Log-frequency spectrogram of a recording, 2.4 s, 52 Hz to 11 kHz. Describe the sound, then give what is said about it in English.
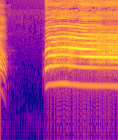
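A group of about thirty men screaming: a brief cry fades, silence follows, then a loud sustained scream holds a steady pitch to the end. “Like 30 guys walk into the room, start screaming, and then they just leave him.”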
